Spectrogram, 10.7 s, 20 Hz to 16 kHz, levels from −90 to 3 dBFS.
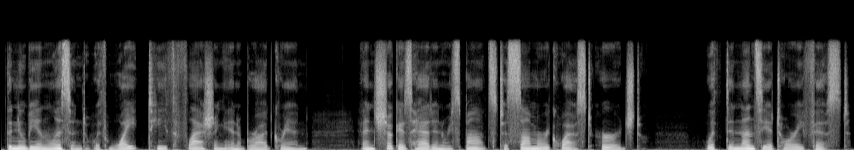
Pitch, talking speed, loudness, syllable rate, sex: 190 Hz, 135 wpm, -18 LUFS, 4.2 syllables/s, female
